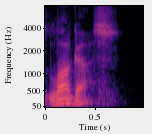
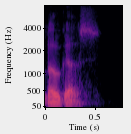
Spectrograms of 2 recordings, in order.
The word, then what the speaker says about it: logos: You could always tell the first-year seminary students because they said logos. But the proper pronunciation, just for if you want to appear slick, is logos, right? All right. Logos, that is the Greek word for word. Now, it's not word like the words I'm using to communicate with you.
